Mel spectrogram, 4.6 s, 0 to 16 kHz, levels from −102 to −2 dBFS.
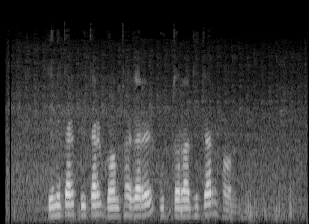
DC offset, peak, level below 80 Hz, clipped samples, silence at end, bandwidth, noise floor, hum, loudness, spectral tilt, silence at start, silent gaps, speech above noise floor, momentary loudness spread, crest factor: under 0.1%; -10 dBFS; -74 dBFS; under 0.1%; 0.25 s; 6.4 kHz; -52 dBFS; none; -28 LUFS; -8.5 dB/octave; 0.7 s; none; 25 dB; 8 LU; 18 dB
